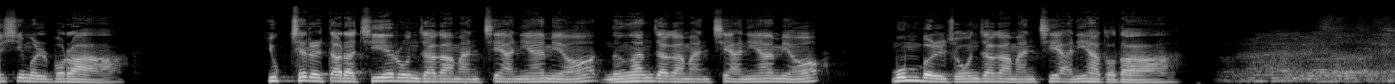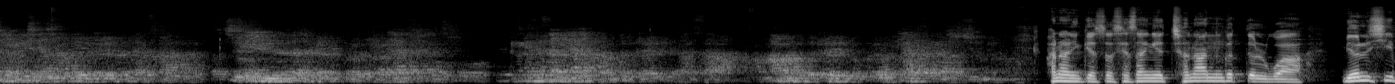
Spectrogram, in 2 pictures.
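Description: An elderly man preaches through a microphone, speaking slowly and with emphasis, in an echoing hall.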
